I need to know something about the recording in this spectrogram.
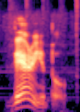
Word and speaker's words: variable: a b l e variable variable this one can be a bit tricky because the stress is on the second syllable so to save variable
